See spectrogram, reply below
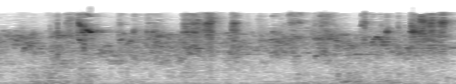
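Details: Mating sound of budgerigars to encourage breeding: harsh, squawky, high chattering in uneven bursts with brief sharp whistled notes.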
